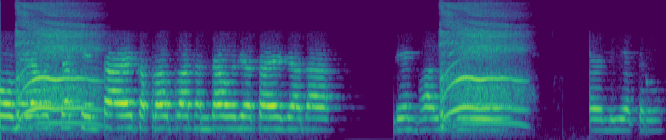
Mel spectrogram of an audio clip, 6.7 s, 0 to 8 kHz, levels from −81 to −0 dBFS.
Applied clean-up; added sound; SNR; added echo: none; Gasp; 3 dB; reverberation time 0.4 s.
